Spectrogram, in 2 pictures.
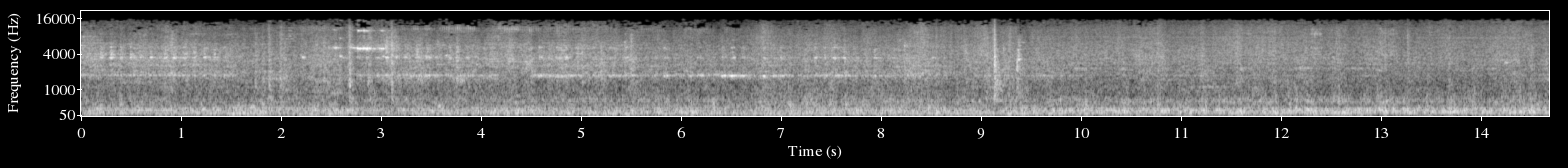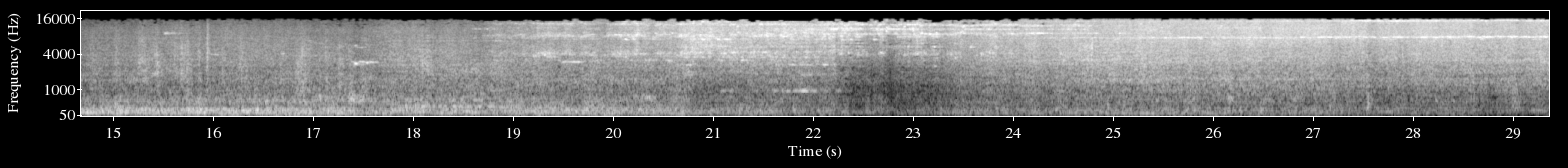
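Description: Freight cars rolling slowly past, their steel wheels rumbling and clacking over the rail joints with a thin wheel squeal over the first several seconds. About 22 seconds in the sound changes to a steady hiss of steam at the side of steam locomotive 1309.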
